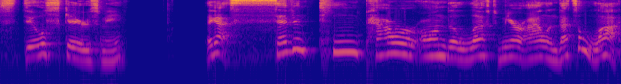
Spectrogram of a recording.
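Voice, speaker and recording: American-accented speech from a man, full of very broad rises and falls in pitch. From US South, northwest Tennessee. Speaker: game streamer. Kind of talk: live gameplay commentary. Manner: casual, animated.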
